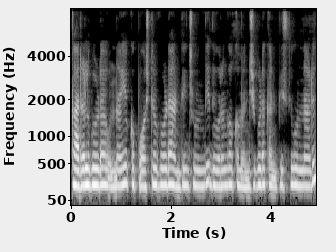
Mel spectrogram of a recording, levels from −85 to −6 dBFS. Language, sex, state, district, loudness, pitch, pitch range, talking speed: Telugu, female, Andhra Pradesh, Srikakulam, -16 LUFS, 210 Hz, 200-215 Hz, 145 wpm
